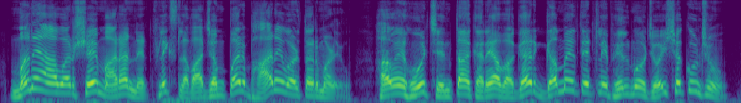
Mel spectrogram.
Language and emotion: Gujarati, happy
